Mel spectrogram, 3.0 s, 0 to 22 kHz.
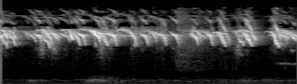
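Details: Chicks aged 14 days, first time separated from their mother, calling in a busy chorus of shrill falling cheeps, a few soft low rumbles underneath.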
